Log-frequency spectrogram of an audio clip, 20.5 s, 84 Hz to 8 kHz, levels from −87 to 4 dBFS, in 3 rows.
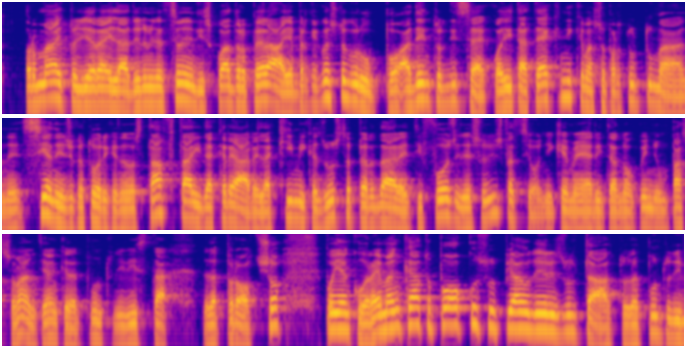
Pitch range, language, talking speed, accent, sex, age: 100-140 Hz, Italian, 180 wpm, native, male, 40-59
